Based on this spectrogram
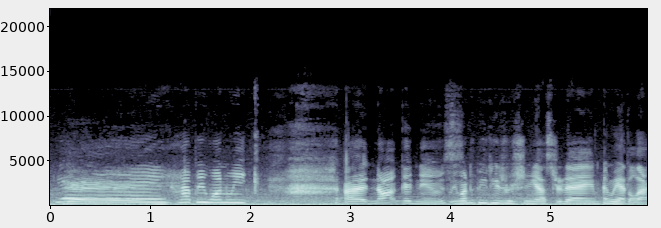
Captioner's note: sigh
